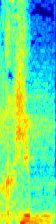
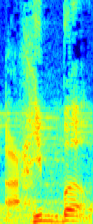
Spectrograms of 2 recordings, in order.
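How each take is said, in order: First: The word ends with no final vowel. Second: The word ends in a short a vowel. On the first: The speaker calls it wrong. "Yang nggak boleh dibaca" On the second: The speaker calls it right. "harokat paling ringan adalah kas fathah"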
